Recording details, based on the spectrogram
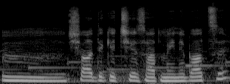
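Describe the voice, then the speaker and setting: A woman voicing a calm, placating elderly father-in-law in a cartoon moral story, speaking in a measured, soothing way. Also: lowish voice, natural voice. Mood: reflective. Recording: music behind the voice.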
